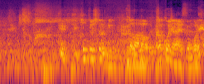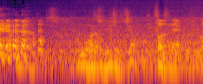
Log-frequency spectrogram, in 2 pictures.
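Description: A middle-aged man laughs loudly.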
